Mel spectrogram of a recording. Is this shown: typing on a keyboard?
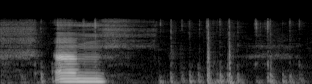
yes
